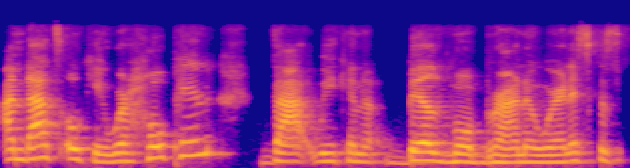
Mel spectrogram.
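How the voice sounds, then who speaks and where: A woman from Dominica, telling stories in an animated, conversational way as an interview guest. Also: mid-range voice, a little fast. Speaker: podcast guest.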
